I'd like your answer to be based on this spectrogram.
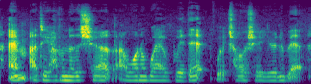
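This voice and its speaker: A woman with a British accent speaks over noticeable background noise. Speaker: lifestyle vlogger. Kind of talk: casual vlog. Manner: chatty, with many fillers.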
